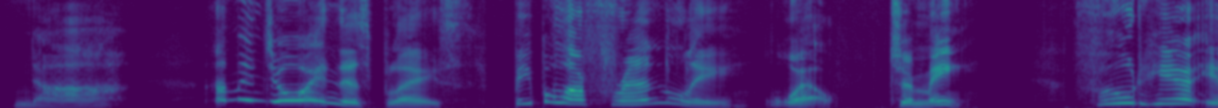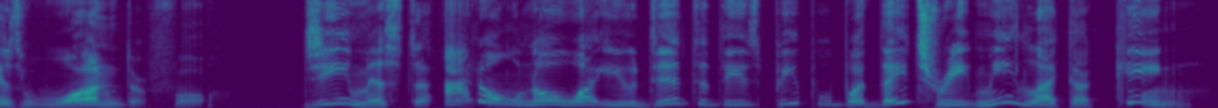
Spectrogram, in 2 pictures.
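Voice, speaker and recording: A man's voice: very high voice, huge pitch swings, unhurried, creaky, no room sound, clean studio sound, voice pushed up, full character voice. A woman voicing a chatty, folksy middle-aged male cab driver who talks boisterously. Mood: breezy. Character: gruff cheerful male cabbie, middle-aged.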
